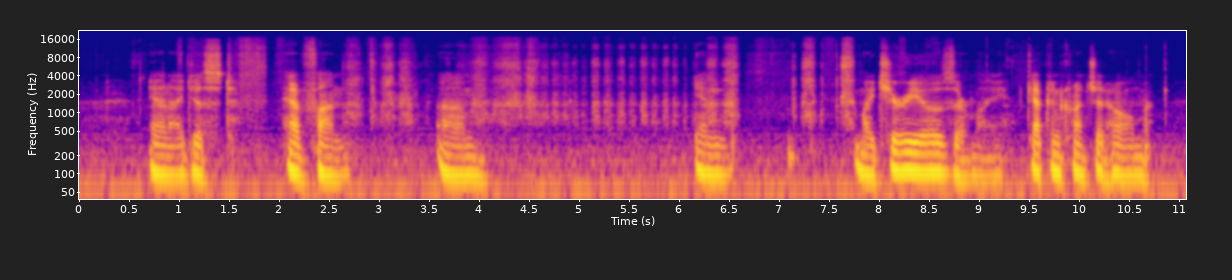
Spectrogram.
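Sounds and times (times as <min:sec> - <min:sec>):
pen nib scratching on paper: 0:02.7 - 0:07.8.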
